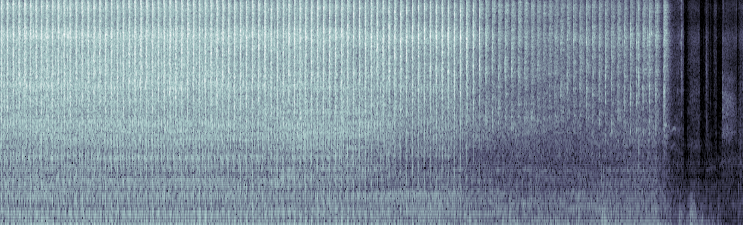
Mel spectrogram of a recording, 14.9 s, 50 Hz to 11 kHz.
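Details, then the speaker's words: 2009 Mercedes C220 CDI with a stripped injector stretch bolt, No. 2 injector popped out, black carbon buildup: sharp regular chuffing about three per second over the diesel idle, injector blowing by like a steam train. "trying there we go as you can hear it sounds like a puffing billy"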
